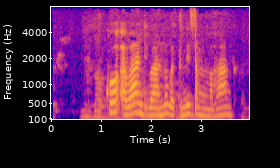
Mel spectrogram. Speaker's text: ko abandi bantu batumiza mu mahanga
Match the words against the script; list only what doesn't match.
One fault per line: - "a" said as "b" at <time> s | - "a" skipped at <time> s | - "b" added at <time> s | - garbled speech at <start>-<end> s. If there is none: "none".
none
